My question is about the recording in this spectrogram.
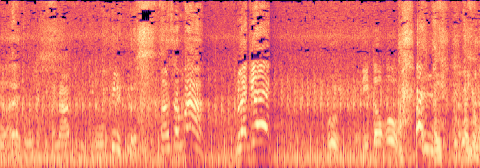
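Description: Several people talking among themselves in indistinct, overlapping voices over a steady low hum.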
